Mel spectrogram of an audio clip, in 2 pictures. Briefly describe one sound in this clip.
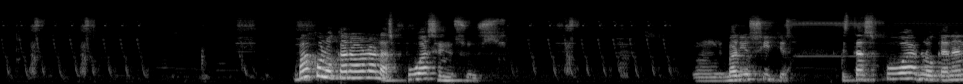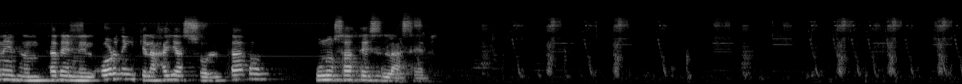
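Electronic game sound effects blip and chime from a small speaker.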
